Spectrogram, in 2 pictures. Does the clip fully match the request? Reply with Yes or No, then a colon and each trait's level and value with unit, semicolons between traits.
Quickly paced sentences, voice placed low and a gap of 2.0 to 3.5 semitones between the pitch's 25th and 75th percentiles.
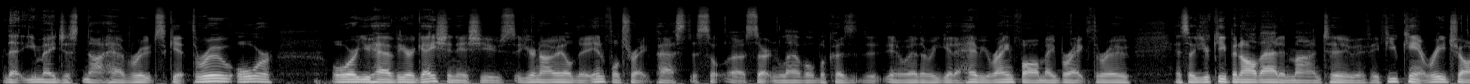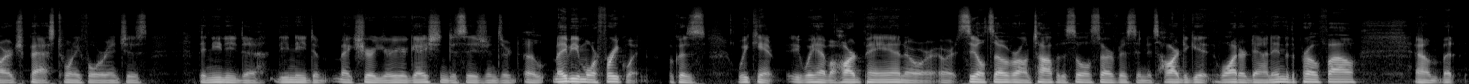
Yes: fast, 210 wpm; low, 105 Hz; average, 2.7 semitones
